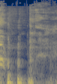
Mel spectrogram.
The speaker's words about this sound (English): over here coughing up a lung, about to die.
